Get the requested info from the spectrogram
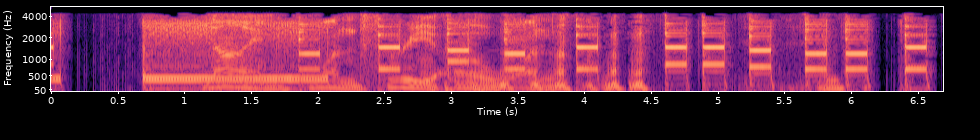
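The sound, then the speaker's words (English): Telephone keypad tones beep out in a quick irregular series of short pairs after a steady tone as a phone number is dialed, fairly loud, with a person talking over and between the presses. “You know you're going to get through when you get that boop, boop, boop.”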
